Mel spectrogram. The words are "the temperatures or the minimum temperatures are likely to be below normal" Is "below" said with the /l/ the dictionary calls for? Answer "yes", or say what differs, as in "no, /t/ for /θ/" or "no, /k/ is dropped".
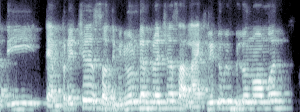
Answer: yes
